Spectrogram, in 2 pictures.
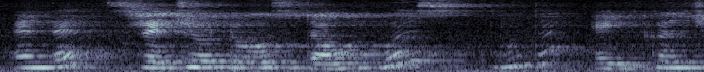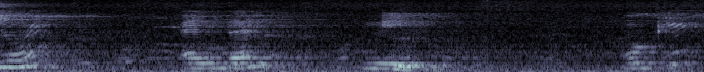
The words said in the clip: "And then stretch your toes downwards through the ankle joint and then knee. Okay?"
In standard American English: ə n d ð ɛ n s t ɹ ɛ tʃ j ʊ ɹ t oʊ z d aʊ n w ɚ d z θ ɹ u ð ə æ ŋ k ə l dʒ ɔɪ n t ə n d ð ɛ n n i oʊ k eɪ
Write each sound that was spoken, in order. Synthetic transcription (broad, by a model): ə n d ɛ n s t ɹ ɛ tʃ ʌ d oʊ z d aʊ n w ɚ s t ɹ u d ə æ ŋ k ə l dʒ ɔɪ t ə n d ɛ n n i oʊ k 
